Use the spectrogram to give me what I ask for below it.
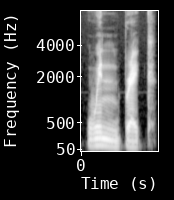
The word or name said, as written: windbreak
